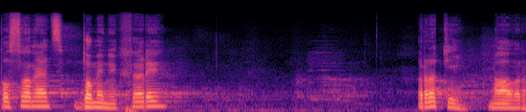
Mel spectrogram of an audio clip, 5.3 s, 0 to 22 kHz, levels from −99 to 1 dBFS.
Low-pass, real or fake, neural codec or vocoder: 14.4 kHz; fake; codec, 44.1 kHz, 2.6 kbps, SNAC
